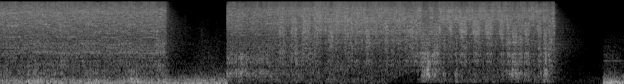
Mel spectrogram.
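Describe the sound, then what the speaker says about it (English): Brake cleaner from an aerosol can hisses onto the brake fittings of a 1967 VW Beetle in loud, close bursts of spray, broken by a couple of brief pauses and ending in a quick cutoff. "give everything a shot with some brake cleaner"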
